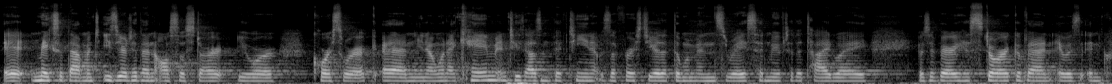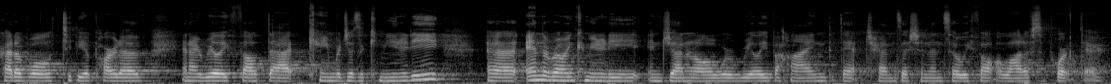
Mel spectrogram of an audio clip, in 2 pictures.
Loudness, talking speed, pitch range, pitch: -25 LUFS, 210 wpm, 160-175 Hz, 165 Hz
